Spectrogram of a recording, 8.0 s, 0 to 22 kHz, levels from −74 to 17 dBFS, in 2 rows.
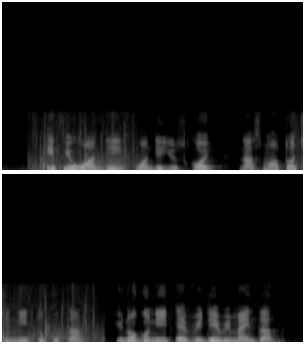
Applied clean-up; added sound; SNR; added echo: none; Run; 14 dB; none.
